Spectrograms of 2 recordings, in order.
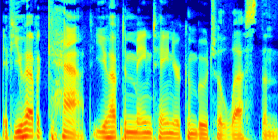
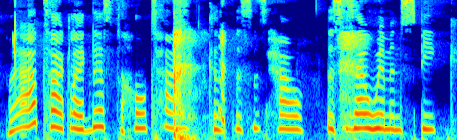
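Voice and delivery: high put-on falsetto parody of a woman; gender-flipped satire voice, much higher; mock woman voice. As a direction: squeak it out like a man parodying women. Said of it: "gender bender episode".

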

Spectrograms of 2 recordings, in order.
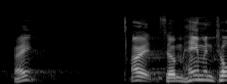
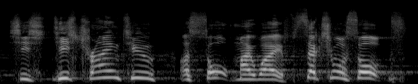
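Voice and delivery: higher, slow outraged accusation; king calling out; 7 semitones higher, 4 dB louder, slower than usual. A narrator's reading. King accusing Haman before the attendants, outraged. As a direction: cry out the accusation. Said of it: "he calls".

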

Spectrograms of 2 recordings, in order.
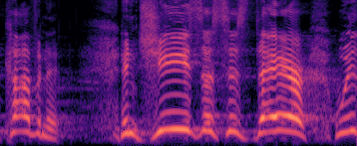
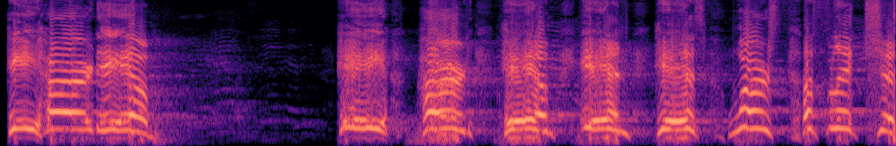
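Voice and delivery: loud, slow, high-pitched proclamation; thundering revival-preacher peak; full-force preaching; 6 semitones higher, 8 dB louder, slower than usual. Acted. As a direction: hammer home that God heard.

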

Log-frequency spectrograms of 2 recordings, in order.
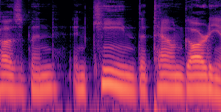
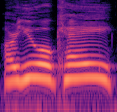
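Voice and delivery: frantic calling; 9 semitones higher, 6 dB louder than usual. Acted. Levi fearing for Rebecca, frantic high call. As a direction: plead across the yard.

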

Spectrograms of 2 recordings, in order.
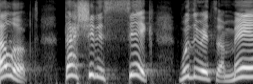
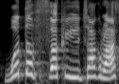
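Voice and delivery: retold shout; 3 semitones higher, 9 dB louder than usual. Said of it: "I said".

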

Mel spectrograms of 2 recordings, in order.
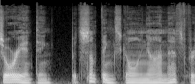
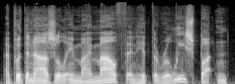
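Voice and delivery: plain reading voice

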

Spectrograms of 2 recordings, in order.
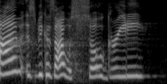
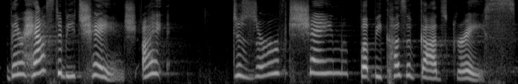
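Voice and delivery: ordinary delivery

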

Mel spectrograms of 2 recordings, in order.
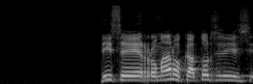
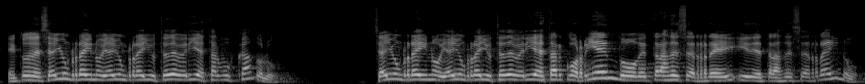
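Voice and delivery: fervent preaching; 4 semitones higher than usual. Acted. Preacher urging the church to seek the king, fervent and raised. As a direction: drive the call home to the church.

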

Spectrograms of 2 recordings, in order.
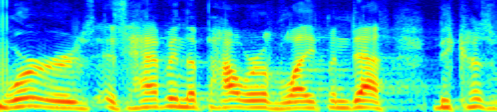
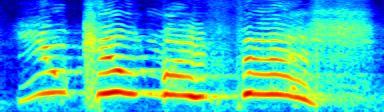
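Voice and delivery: high, drawn-out bawling shout; mock bawling; 8 dB louder, slower than usual. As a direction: imitate a little girl wailing an accusation. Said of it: "bawling, and she looks at Dad".

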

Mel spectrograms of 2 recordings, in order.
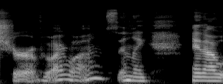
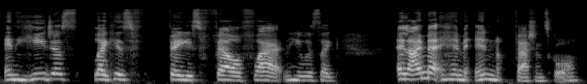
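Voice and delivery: usual speaking voice

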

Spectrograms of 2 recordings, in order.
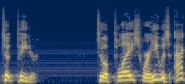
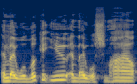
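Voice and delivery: normal talking voice

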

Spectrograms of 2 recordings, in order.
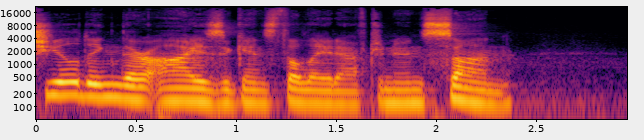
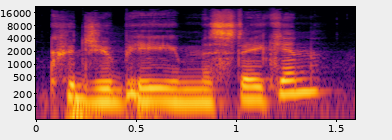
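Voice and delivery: ordinary delivery, nothing marked

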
